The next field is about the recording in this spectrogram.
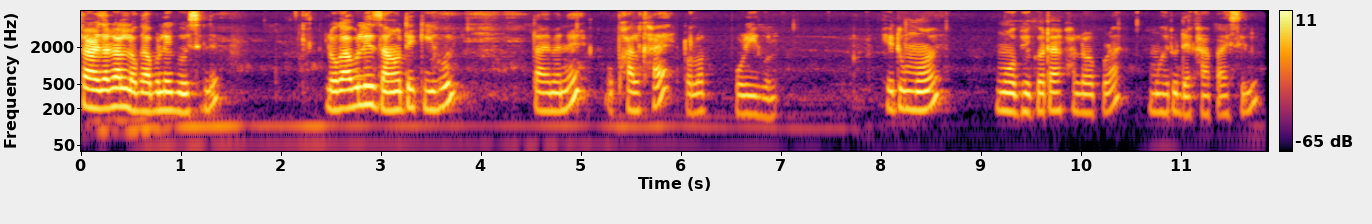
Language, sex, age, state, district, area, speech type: Assamese, female, 60+, Assam, Charaideo, urban, spontaneous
